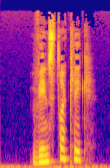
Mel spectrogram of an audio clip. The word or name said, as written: venstreklik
